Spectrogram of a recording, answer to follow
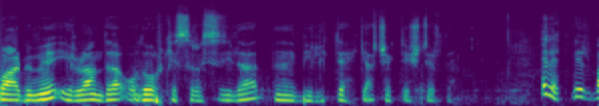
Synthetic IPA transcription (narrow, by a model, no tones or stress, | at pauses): baɾʲbymiʔiɾlˠand̪aʔod̪aoɾcʰesɯɾasɯjlʲˠabiɾlʲic̚t̪ʰɛɟ̥æ̰ɾt͡ʃʰɛclʲɛʃt̪ʰḭɾd̪̥ɪ | ɛvɛt̪biɾb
